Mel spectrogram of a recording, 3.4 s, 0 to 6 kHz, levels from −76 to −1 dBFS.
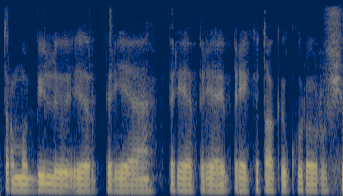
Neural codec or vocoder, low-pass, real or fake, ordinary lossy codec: none; 5.4 kHz; real; AAC, 24 kbps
